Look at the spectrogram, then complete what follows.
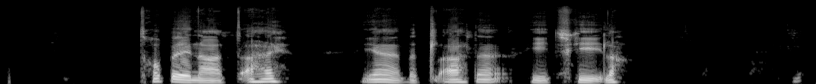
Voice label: The water canteen has gotten rusty on the bottom, Navajo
